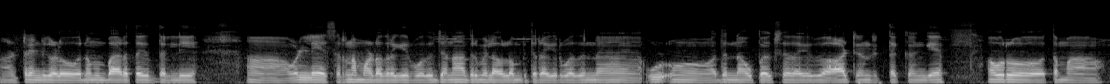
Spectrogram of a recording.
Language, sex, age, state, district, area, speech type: Kannada, male, 18-30, Karnataka, Davanagere, rural, spontaneous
